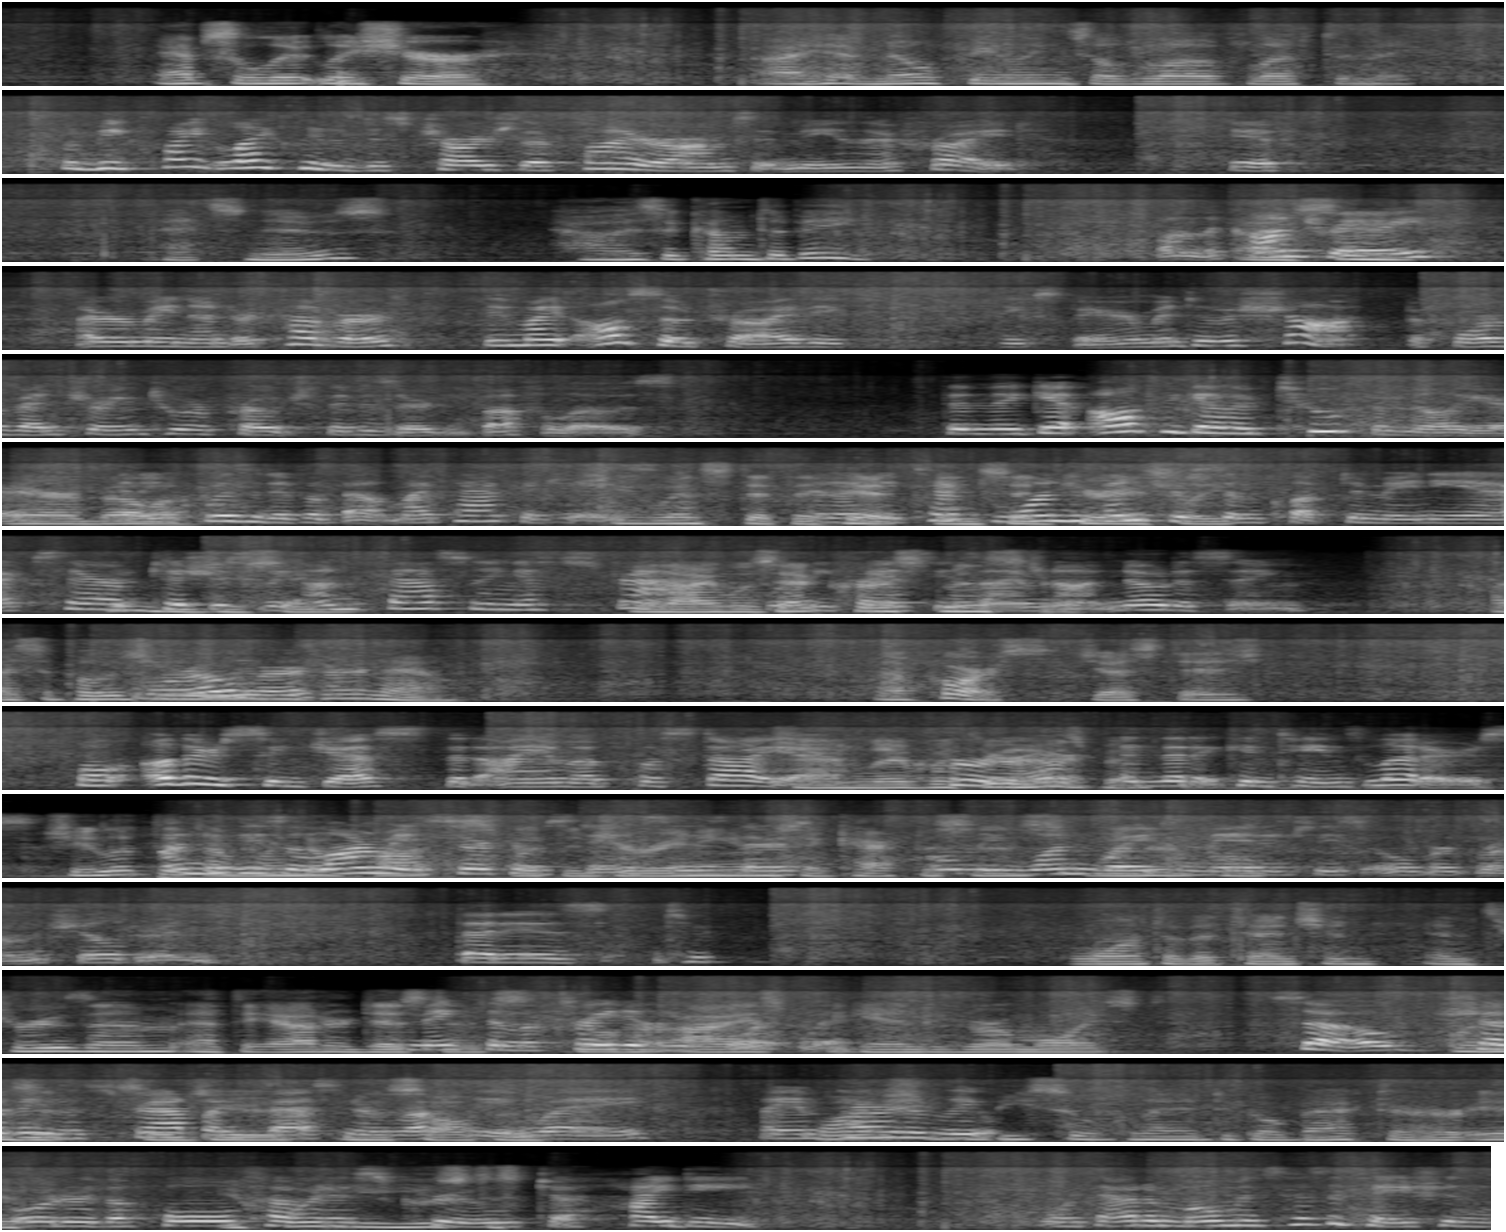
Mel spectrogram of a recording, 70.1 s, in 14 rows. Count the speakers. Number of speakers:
two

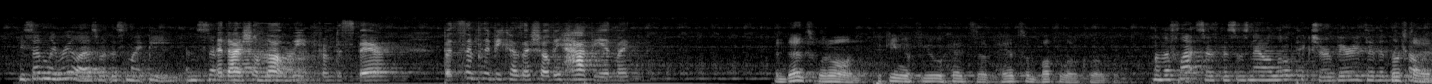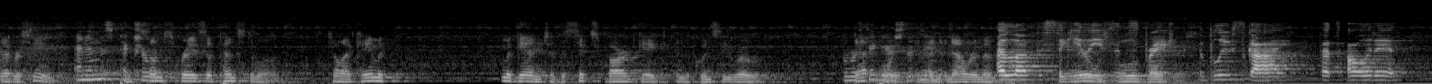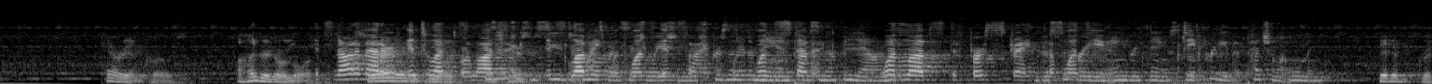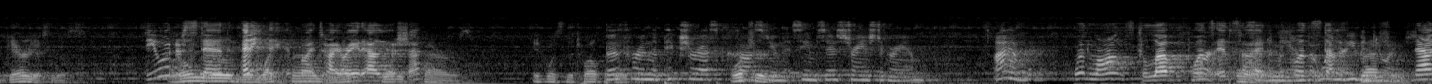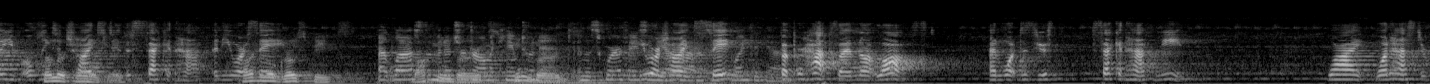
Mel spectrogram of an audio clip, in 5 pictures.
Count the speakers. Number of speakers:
three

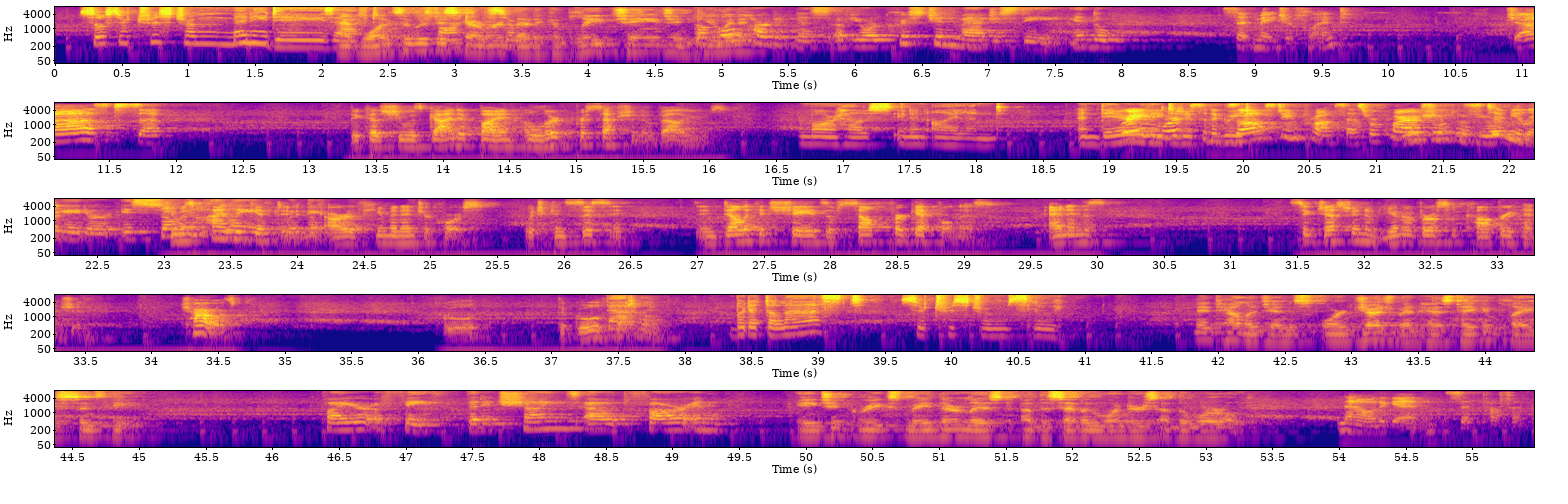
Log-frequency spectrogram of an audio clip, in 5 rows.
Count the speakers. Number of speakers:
five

